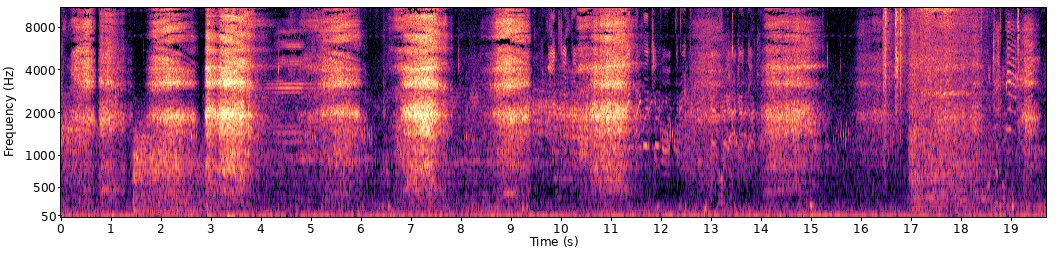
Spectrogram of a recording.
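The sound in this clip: Slow, deliberate square breathing, counted four beats in and four beats out. A few long, soft breath swells rise and fade over a steady low background hum.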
